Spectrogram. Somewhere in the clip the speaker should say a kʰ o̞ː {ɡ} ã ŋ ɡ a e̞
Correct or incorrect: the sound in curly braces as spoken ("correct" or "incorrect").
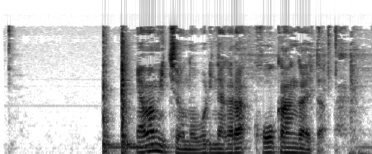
incorrect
